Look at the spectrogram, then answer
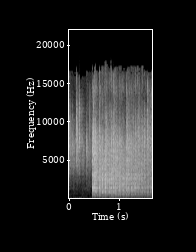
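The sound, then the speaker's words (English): Dice clatter across a table, rolled to attack with a fireball in a game, starting abruptly after a brief quiet moment and rattling continuously to the end, fairly loud with no voices. “And the dice still hate me.”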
